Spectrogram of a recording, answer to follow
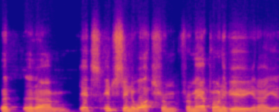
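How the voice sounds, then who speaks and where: Keeping a fairly even intonation, a man talks at a fairly quick pace and a medium pitch. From Australia. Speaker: racing driver. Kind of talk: casual chat. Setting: remote call.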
